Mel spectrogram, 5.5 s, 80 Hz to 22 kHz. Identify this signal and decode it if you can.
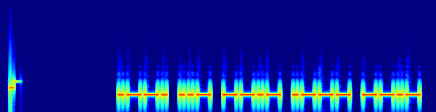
Morse code, heard as a keyed tone, about 22 wpm, 700 Hz. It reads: PUQJQ
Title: Code Groups - 5 Letters - 22wpm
